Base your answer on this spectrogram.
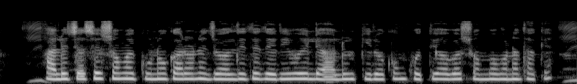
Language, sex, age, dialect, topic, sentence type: Bengali, female, 18-24, Rajbangshi, agriculture, question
